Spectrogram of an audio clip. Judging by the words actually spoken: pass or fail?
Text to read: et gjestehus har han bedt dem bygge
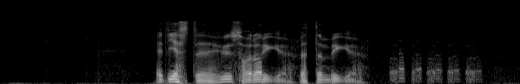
fail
